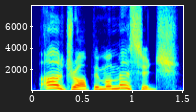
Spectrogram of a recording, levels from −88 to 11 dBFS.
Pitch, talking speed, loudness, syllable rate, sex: 215 Hz, 200 wpm, -15 LUFS, 5.3 syllables/s, male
